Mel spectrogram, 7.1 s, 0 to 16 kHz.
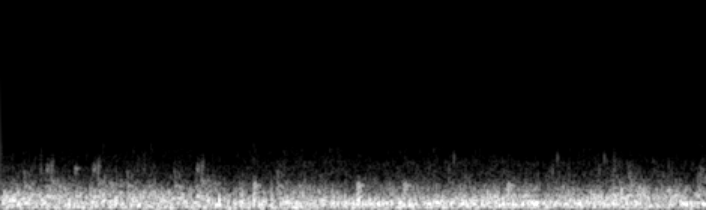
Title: stomach growling 54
